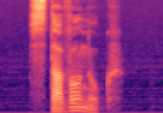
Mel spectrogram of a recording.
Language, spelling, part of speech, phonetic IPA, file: Polish, stawonóg, noun, [staˈvɔ̃nuk], Pl-stawonóg.ogg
